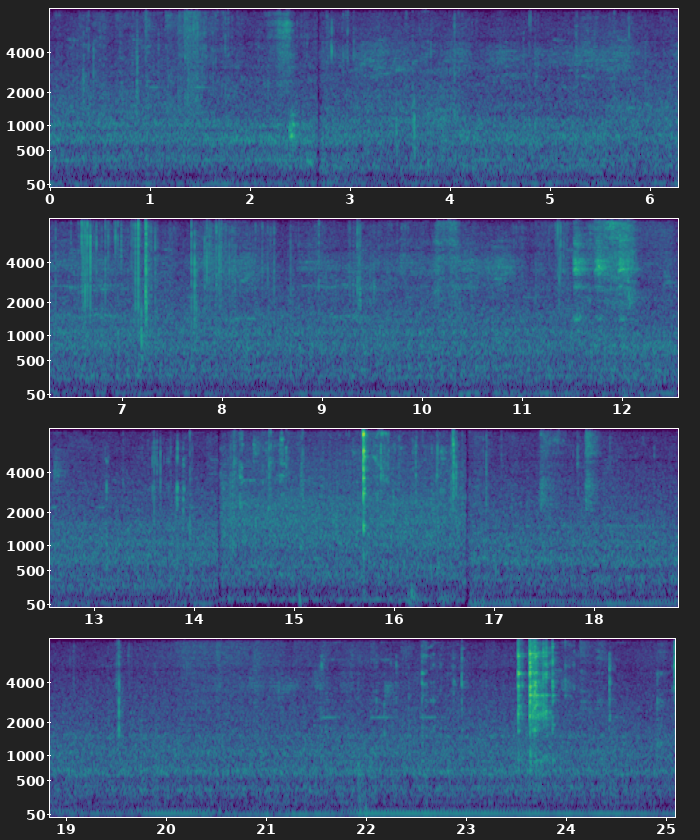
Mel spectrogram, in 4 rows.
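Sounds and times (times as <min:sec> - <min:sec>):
steady low hum: 0:00.0 - 0:25.0
croissant crackling being pulled apart: 0:00.3 - 0:12.2.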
